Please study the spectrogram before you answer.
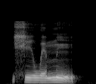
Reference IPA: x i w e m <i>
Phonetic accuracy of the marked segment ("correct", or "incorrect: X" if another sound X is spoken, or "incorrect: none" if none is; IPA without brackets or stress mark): incorrect: ĩ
